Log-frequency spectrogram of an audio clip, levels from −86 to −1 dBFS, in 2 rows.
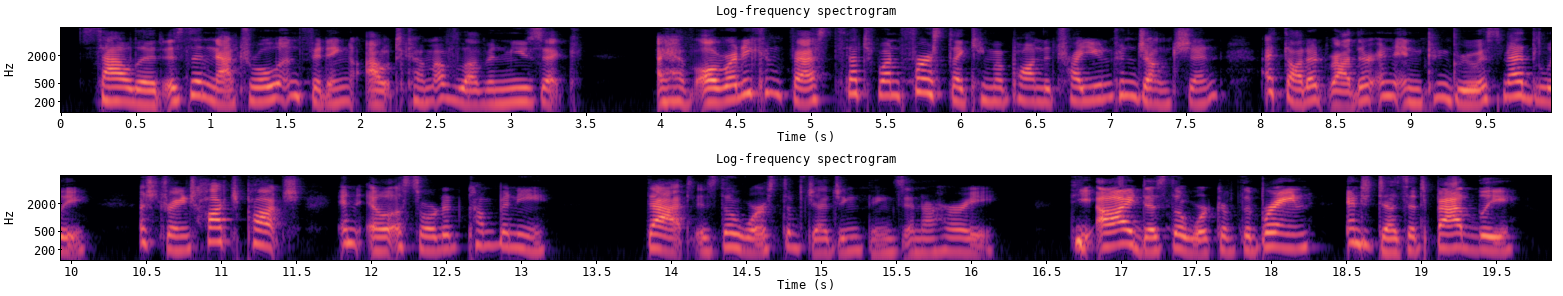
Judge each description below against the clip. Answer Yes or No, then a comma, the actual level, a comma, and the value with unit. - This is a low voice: No, high, 210 Hz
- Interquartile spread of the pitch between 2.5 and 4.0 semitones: No, average, 4.5 semitones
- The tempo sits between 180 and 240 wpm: Yes, average, 185 wpm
